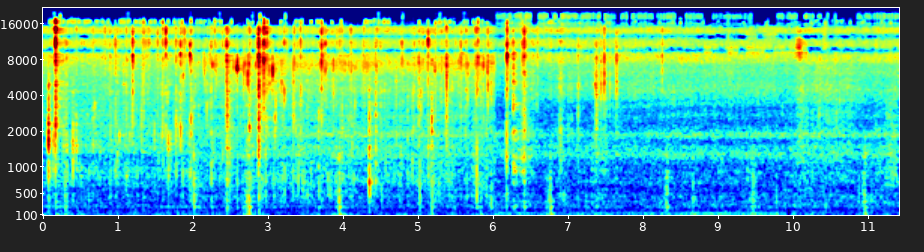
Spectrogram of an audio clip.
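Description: Egg frying in oil in a home kitchen alongside paratha, a steady soft sizzle and crackle with scattered pops throughout, close and moderately quiet, with no talking.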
